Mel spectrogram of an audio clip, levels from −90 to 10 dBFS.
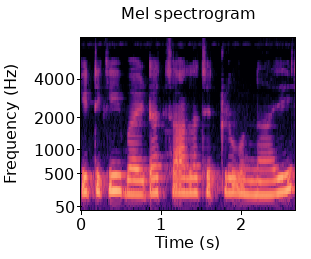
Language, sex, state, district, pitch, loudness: Telugu, female, Telangana, Komaram Bheem, 190 Hz, -16 LUFS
